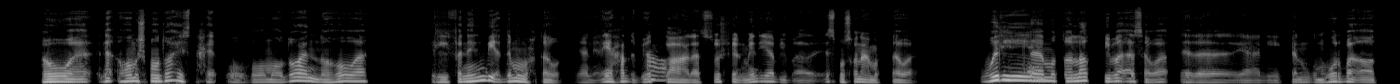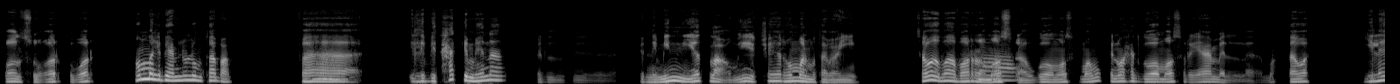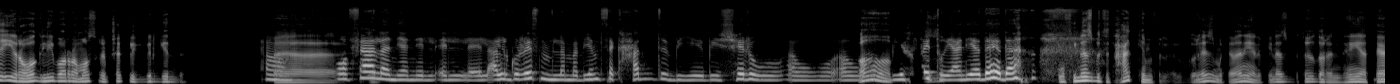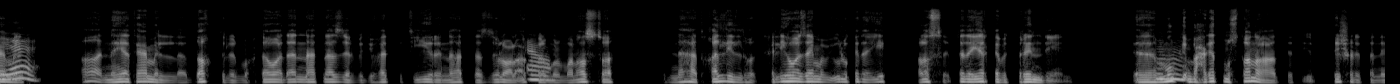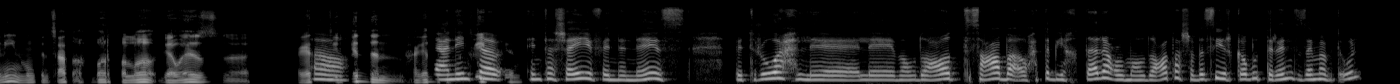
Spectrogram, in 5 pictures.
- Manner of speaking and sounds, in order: in English: "السوشيال ميديا"; tapping; in English: "الAlgorithm"; laughing while speaking: "يا ده، يا ده"; in English: "الAlgorithm"; in English: "الtrend"; unintelligible speech; in English: "fake"; in English: "الtrend"
- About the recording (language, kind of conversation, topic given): Arabic, podcast, إيه دور السوشال ميديا في شهرة الفنانين من وجهة نظرك؟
